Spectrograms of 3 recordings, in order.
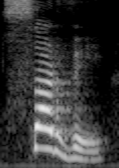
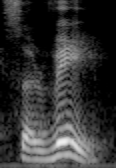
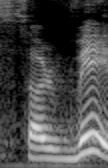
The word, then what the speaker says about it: survey: in my last video when a word is a verb you put stress on the second syllable if it is a noun you say survey if it is a verb you say survey so it is survey because it's a verbum okay so these two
